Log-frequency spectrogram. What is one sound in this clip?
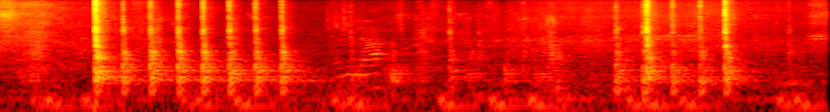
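A hammer taps rapidly on a wooden frame.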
